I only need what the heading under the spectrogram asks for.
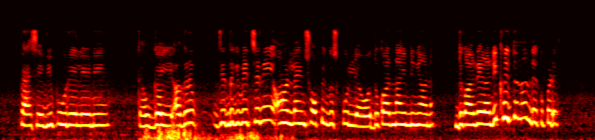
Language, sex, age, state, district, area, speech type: Dogri, female, 18-30, Jammu and Kashmir, Kathua, rural, spontaneous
